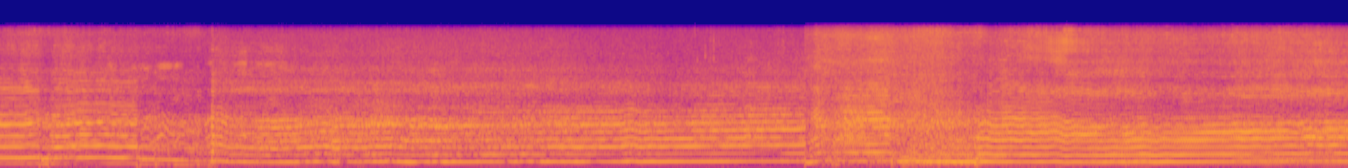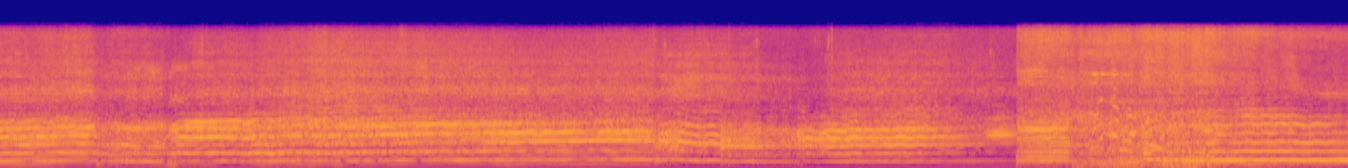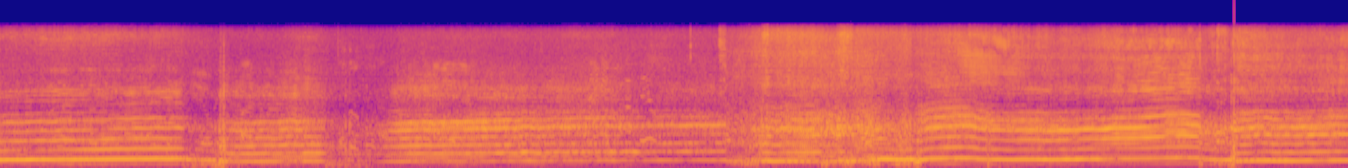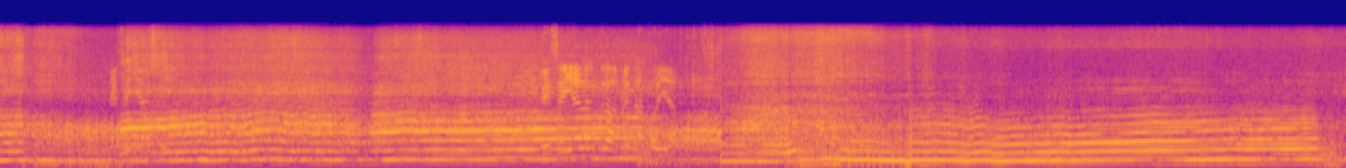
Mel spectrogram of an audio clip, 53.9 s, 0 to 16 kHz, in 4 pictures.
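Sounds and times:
rally car engine revving: 0.0 - 53.9.

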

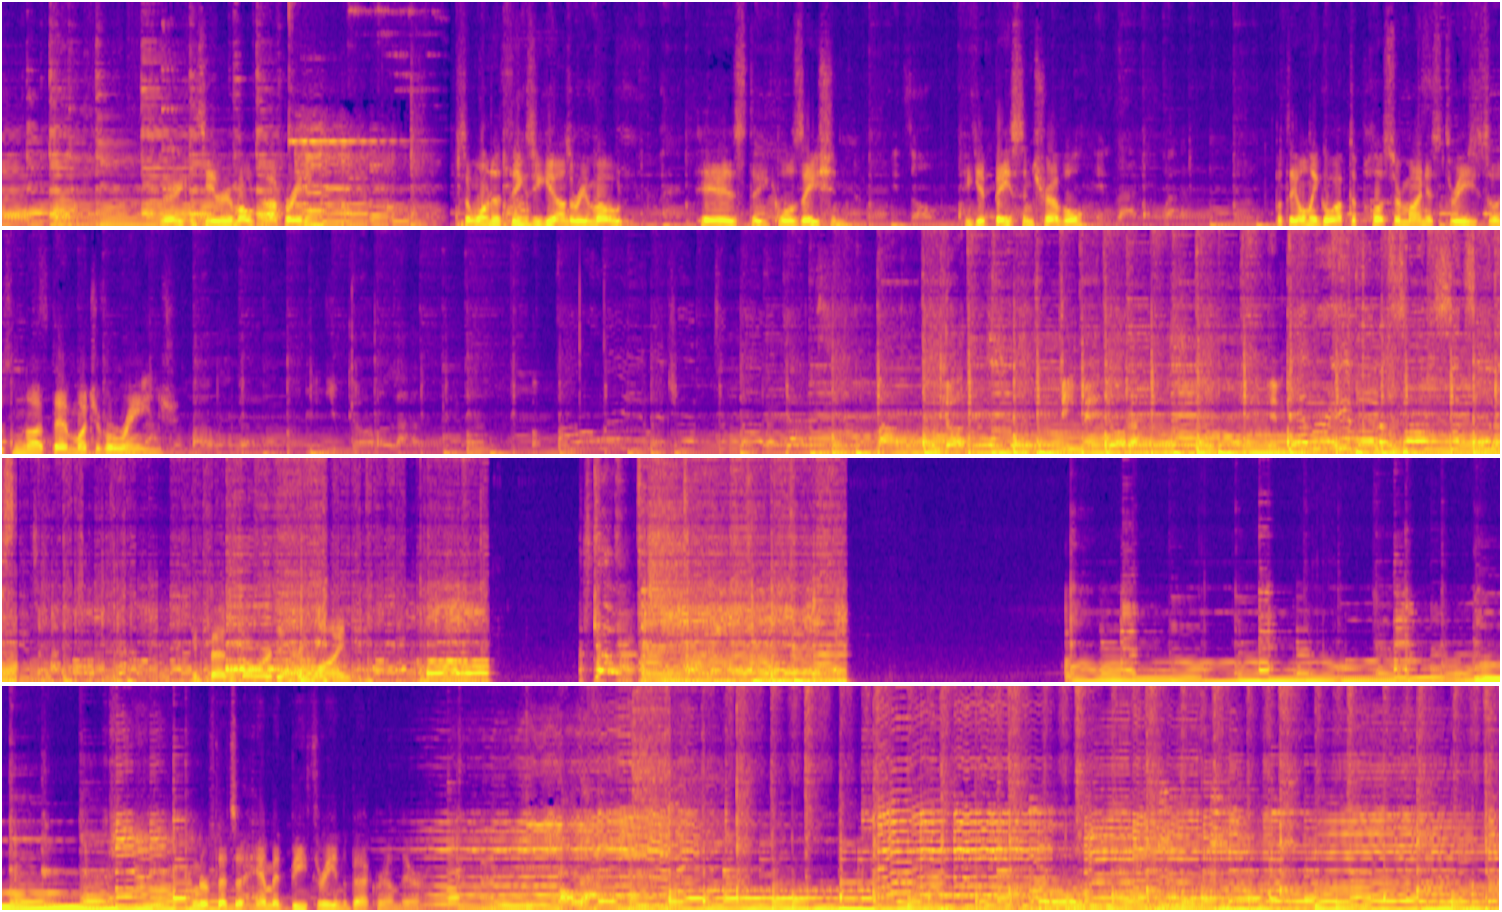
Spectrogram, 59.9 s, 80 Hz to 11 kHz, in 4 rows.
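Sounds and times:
organ chords: 0.0 - 6.3, 11.6 - 34.9, 40.6 - 59.9
band music with guitar: 0.0 - 34.9, 35.8 - 38.5, 40.6 - 59.9.

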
